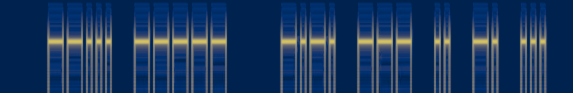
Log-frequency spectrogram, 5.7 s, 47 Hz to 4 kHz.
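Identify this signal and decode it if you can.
Morse code, heard as a keyed tone, about 25 wpm, spaced as for 20 wpm, 550 Hz. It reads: 70 COINS
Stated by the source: Morse practice sending news headlines at 20 wpm.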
